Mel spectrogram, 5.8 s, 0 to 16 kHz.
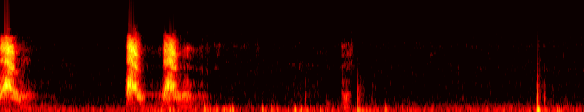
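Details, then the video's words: Seven-week-old German Shorthaired Pointer puppy named Duke, facing his first dead bird, lets out three shrill barks in quick succession, the last two close together, followed by soft shuffling and small sounds. "German Shorthaired Puppy 1st Bird"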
